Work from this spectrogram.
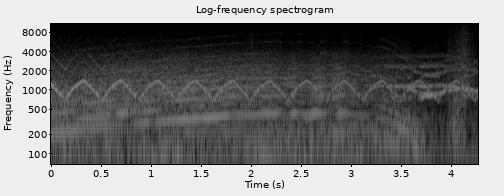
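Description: Police car siren in the BeamNG.drive driving game, a loud wailing siren rising and falling steadily over a car engine, then dropping in pitch and cutting to a different tone at the end, with no talking.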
